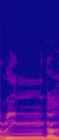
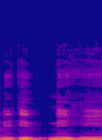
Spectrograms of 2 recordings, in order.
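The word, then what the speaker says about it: بِإِذْنِهِ: বি ইযনিহি ইযনি এরকম আমরা এখানে অনেকে বলি ইদে ইদে বলি এই জালটা কলকলা করি এরকম কলকলা করা যাবে না বি ইযনিহি এরকম ভাবে পড়তে হবে একসাথে মান যাল্লাযী ইয়াশফাউ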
